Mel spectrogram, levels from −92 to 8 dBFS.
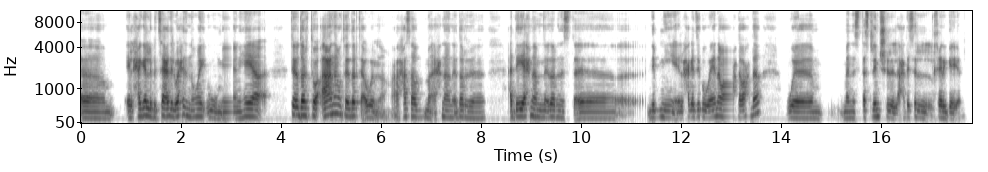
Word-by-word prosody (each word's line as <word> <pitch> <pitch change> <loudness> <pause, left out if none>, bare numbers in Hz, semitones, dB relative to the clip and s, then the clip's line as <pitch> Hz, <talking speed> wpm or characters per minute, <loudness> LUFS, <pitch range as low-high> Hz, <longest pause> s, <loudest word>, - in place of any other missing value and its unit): امم، 130 -1 -1 0.3
الحاجة 165 +5 +3
اللي 180 -3 +5
بتساعد 170 +3 +5
الواحد 175 +4 +3
إن 170 -4 -7
هو 165 +2 -6
يقوم، 145 -5 -5
يعني 135 +2 -8
هي 165 -2 +4 0.6
تقدر 195 -2 +7
توقّعنا 185 +4 +5
وتقدر 180 -5 +3
تقوّمنا، 145 -5 -3
على - - -8
حسب 160 -1 -2
ما 140 - -6
إحنا 155 -3 -4
نقدر 155 +1 -4 0.9
قد 145 +2 +1
إيه 165 0 +7
إحنا 165 -1 0
بنقدر 150 0 -2
نس 140 -2 -6
آآ، 130 0 -3 0.6
نبني 150 -1 -6
الحاجة 155 +3 -1
دي 155 +1 -7
جوانا 160 +2 -1
واحدة، 155 -1 -3
واحدة 195 +10 -1 0.5
و 145 +1 -2 1.0
ما 135 0 -5
نستسلمش 150 +5 -2
للأحداث 145 0 -3
الخارجية. 140 +1 -3
155 Hz, 120 wpm, -23 LUFS, 140-170 Hz, 1.0 s, تقدر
